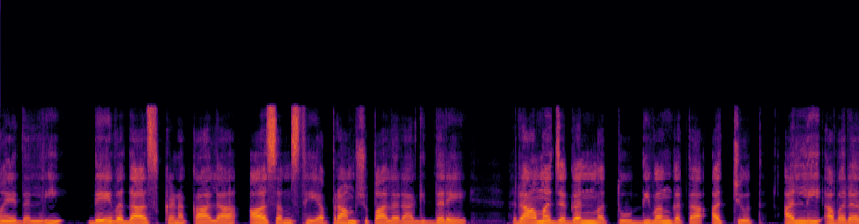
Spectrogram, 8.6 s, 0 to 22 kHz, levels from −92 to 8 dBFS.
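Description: Speech coded with what is likely low-delay AAC compression at a low rate, which fits a bitrate around 32 kbps, runs throughout: its short frames resolve the voice's harmonics poorly, leaving a plainly rough, grainy texture with noise between harmonics and nothing above 11.6 kHz.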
